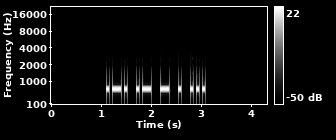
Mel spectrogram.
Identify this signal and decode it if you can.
Morse code, heard as a keyed tone, about 20 wpm, 700 Hz. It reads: RATES
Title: ES:S Suffix - Top 100 Words with Base Words 20wpm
